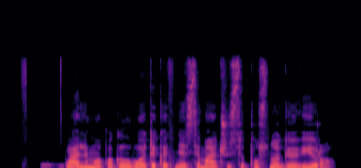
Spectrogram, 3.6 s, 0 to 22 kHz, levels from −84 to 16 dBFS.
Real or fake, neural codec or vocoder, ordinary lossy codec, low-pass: real; none; MP3, 96 kbps; 14.4 kHz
